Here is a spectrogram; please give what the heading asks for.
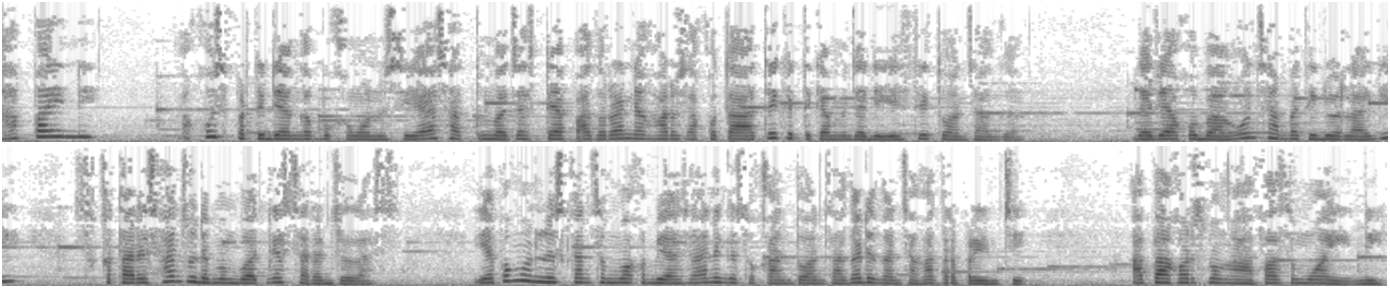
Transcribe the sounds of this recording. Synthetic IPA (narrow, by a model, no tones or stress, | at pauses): apaini | ʔa̰kusə̥pərt̪idiaŋɡap̚bukaŋmanusiasat̪əmbat͡ʃasə̥t̪iapa̰t̪uɾanjaŋɦaɾʊsakut̪aːt̪ikət̪ikaməɲd͡ʒadiːst̪ɾit̪uansaɡa | daɾiakubaŋʊnsampajt̪idʊrlaɡi | sə̥kət̪aɾishansudahməmbuat̪̚ɲasə̥t͡ʃaɾad͡ʒəlas | iapʊnmənulɪskansəmuakəbias̬aːndənkəsukaːnt̪uansaɡadəŋansaŋat̪ːərpəɾiɲt͡ʃi | ʔapaːkuhaɾʊsməŋɦafalsəmuaini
